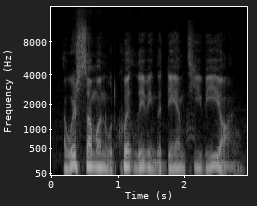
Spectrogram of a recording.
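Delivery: plain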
